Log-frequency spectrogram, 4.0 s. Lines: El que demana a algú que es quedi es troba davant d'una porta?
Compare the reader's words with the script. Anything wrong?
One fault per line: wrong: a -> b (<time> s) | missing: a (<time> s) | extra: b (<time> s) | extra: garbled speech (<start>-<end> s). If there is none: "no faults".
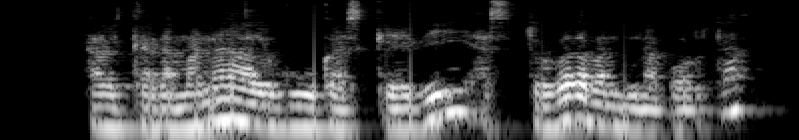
no faults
